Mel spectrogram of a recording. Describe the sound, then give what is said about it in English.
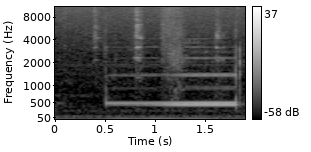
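A single steady electronic telephone tone holds for just over a second as a live phone call is placed, clear, with no one speaking. “Doing a live phone call.”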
